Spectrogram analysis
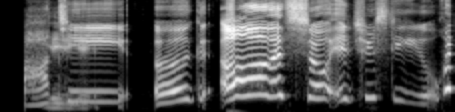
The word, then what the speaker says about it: Otyugh: It's called I an see. Otyugh. Can you spell that out for me? Otyugh. Y G Yeah. Ati Ugh.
